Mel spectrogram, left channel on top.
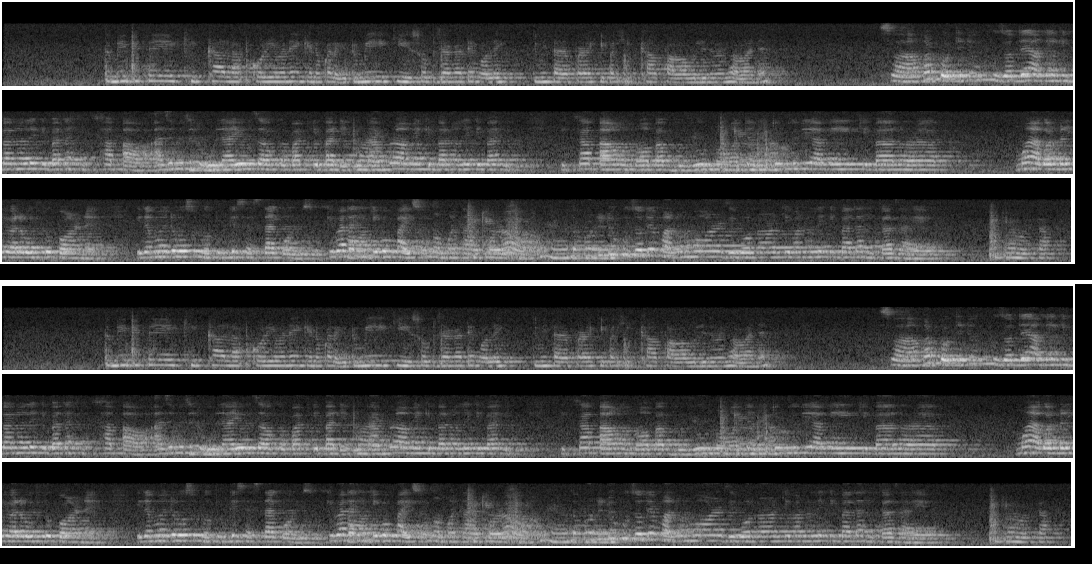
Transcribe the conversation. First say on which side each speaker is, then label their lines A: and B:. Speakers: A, on the left (about 25°); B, on the left (about 55°).
A: তুমি পিছে শিক্ষা লাভ কৰি মানে কেনেকুৱা লাগে? তুমি কি চব জাগাতে গ'লে তুমি তাৰ পৰা কিবা শিক্ষা পাবা বুলি তুমি ভাবানে?
B: চোৱা আমাৰ প্ৰতিটো খোজতে আমি কিবা নহ'লে কিবা এটা শিক্ষা অ', আজি আমি যদি
A: উম
B: ওলায়ো যাওঁ ক'বাত কিবা দেখোঁ,
A: হয়
B: তাৰপৰা আমি কিবা নহ'লে কিবা শিক শিক্ষা পাওঁ ন' বা বুজো ন'
A: ঠিকে
B: এতিয়া
A: কৈছা
B: নতুন যদি আমি কিবা ধৰা মই আগত মানে কিবা এটা বস্তু কৰা নাই এতিয়া মই সেইটো বস্তু ন তুনকে চেষ্টা কৰিছোঁ কিবা এটা
A: অ
B: শিকিব পাইছোঁ ন' মই তাৰ
A: ঠিকে
B: পৰাও
A: কৈছা উম
B: ত'
A: উম
B: প্ৰতিটো
A: উম
B: খোজতে মানুহৰ জীৱনৰ কিবা নহ'লে কিবা এটা শিকা যায়ে।
A: ঠিকে কৈছা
